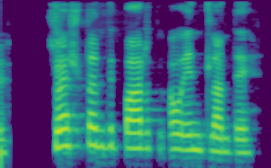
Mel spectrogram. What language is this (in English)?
Icelandic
